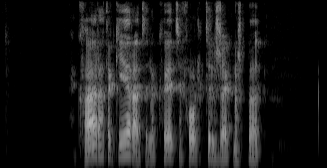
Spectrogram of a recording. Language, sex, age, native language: Icelandic, male, 20-29, Icelandic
